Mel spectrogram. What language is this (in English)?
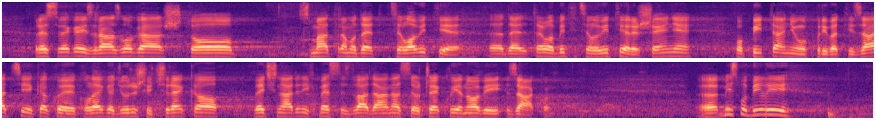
Serbian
